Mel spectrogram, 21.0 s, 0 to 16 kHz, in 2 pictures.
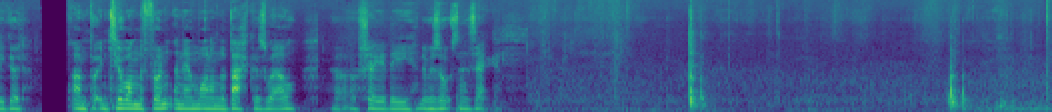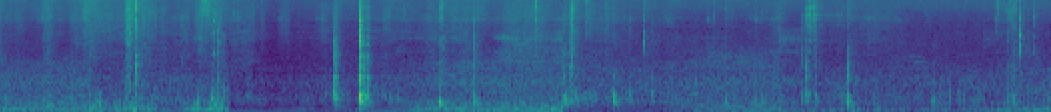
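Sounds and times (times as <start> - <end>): faint handling rustle: 5.0 - 6.4, 7.3 - 13.8.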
